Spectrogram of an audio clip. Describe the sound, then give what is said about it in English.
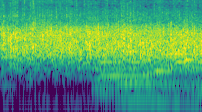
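An audience claps hands, a dense, steady wash of many hands clapping at once with no gaps, while a voice murmurs faintly underneath partway through. “Can I hear somebody clap your hands?”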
